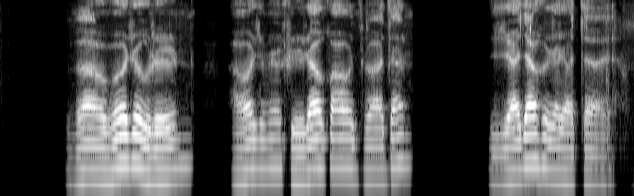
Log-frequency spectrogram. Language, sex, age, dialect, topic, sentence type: Hindi, male, 60-100, Kanauji Braj Bhasha, agriculture, statement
